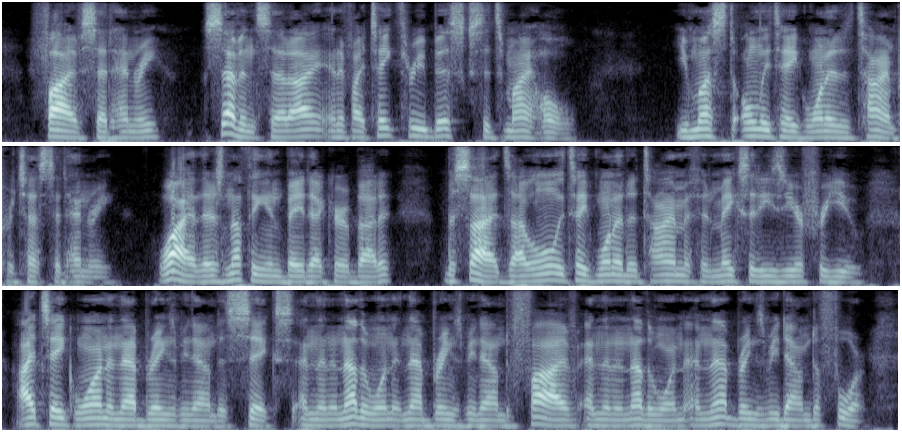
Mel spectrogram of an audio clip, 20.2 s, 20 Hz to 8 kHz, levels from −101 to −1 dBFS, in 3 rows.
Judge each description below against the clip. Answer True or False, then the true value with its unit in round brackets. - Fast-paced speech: True (240 wpm)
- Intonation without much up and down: True (2.3 semitones)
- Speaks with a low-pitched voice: True (125 Hz)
